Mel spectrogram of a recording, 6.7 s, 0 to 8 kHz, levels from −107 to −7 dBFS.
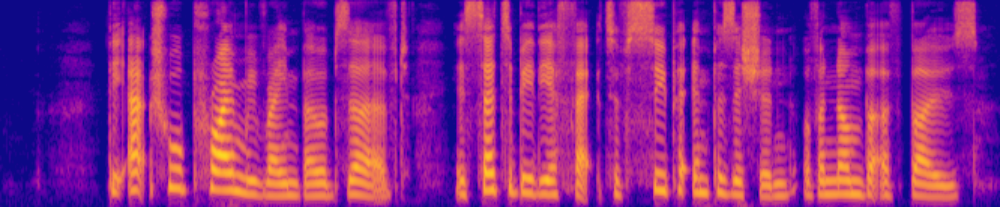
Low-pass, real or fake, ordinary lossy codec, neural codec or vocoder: none; real; none; none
